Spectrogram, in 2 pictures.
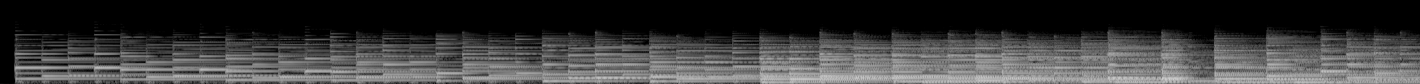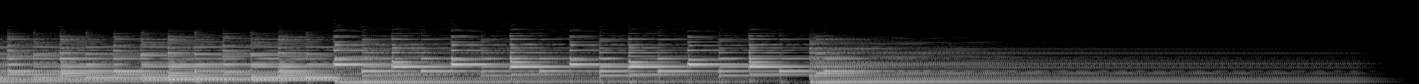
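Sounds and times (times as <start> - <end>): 
easy rocker piano on Roland SRX-07 XV-5050: 0.2 - 28.0.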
